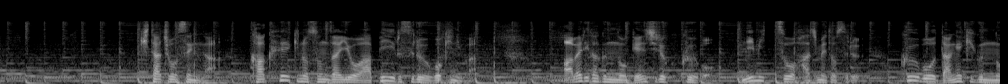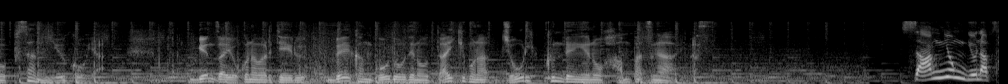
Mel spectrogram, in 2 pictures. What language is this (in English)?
Japanese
